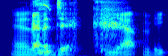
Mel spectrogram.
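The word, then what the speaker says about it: Benedick: Benedict. Yeah, make sure you say it right. Oh yeah, no T. Absolutely no T.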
